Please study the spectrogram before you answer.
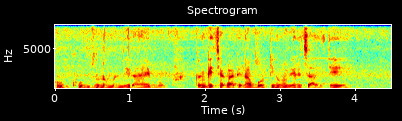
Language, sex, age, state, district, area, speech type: Marathi, male, 18-30, Maharashtra, Nanded, urban, spontaneous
